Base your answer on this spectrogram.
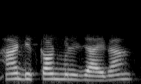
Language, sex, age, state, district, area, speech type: Hindi, female, 30-45, Madhya Pradesh, Bhopal, urban, conversation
